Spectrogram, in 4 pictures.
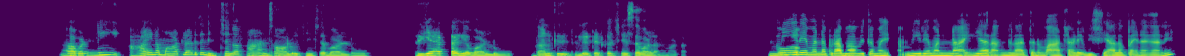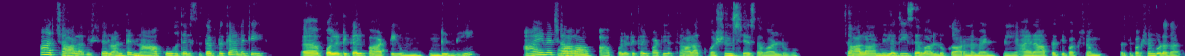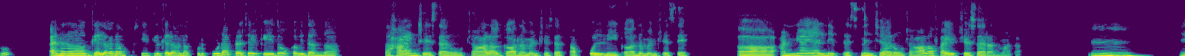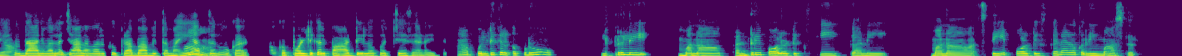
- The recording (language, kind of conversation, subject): Telugu, podcast, సెలబ్రిటీలు రాజకీయ విషయాలపై మాట్లాడితే ప్రజలపై ఎంత మేర ప్రభావం పడుతుందనుకుంటున్నారు?
- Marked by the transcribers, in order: stressed: "నిజంగా"; in English: "ఫాన్స్"; in English: "రియాక్ట్"; in English: "రిలేటెడ్‌గా"; in English: "సో"; in English: "పొలిటికల్ పార్టీ"; in English: "పొలిటికల్ పార్టీలో"; in English: "క్వెశ్చన్స్"; in English: "గవర్నమెంట్‌ని"; in English: "గవర్నమెంట్"; in English: "గవర్నమెంట్"; in English: "ఫైట్"; in English: "పొలిటికల్ పార్టీలోకి"; in English: "పొలిటికల్"; in English: "లిటరల్లీ"; in English: "కంట్రీ పోలిటిక్స్‌కి"; in English: "స్టేట్ పోలిటిక్స్"; in English: "రింగ్ మాస్టర్"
